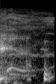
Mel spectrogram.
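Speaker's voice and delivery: bright high burst of laughter. Real, not acted. Co-host laughing at her self-mocking joke, high burst of laughter.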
